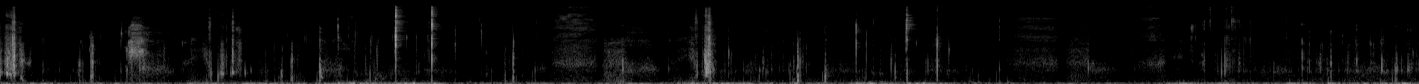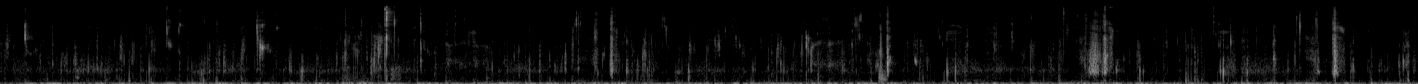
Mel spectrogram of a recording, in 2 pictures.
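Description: Close-miked chewing and mouth sounds of a person eating fufu with okra soup and meat by hand: irregular smacks and clicks, a few louder than the rest.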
